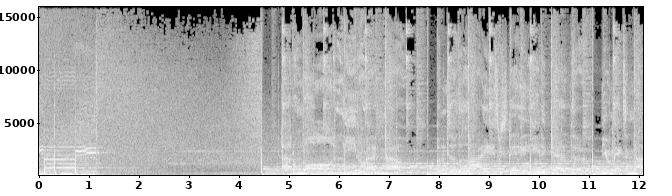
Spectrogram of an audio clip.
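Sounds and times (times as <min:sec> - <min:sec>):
white-noise sweep hiss: 0:00.0 - 0:12.0.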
